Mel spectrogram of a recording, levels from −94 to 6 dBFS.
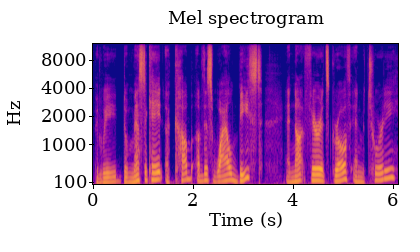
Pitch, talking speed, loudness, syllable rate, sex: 140 Hz, 155 wpm, -21 LUFS, 4.2 syllables/s, male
